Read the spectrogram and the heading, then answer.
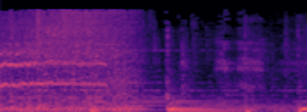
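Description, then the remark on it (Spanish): A woman gets into her car and drives away from a house: the engine turns over with a brief squealing whine, then settles into a low, steady rumble as the vehicle pulls away, with no voices. “Se monta en su coche.”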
